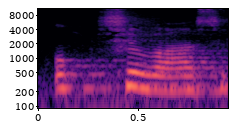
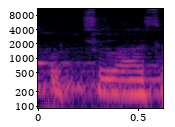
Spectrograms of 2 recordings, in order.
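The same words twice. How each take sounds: First: उच्छ्वास as "uk-shvas"; mispronounced. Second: Said in the usual way. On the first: Shown as a demonstration. Teacher showing students an error, उच्छ्वास with wrong ksh. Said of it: "नहीं होता". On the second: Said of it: "होता है".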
